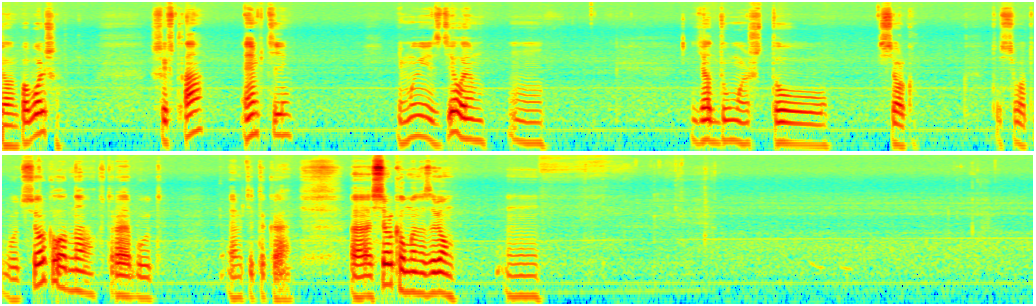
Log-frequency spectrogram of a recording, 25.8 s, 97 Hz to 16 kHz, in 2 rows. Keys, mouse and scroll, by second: 2.1 shift+a, 12.6-21.4 drag, 18.3 n.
